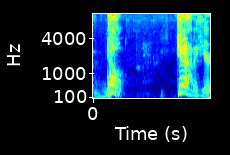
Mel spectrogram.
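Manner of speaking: emphatic mock shooing; acted forceful rejection. Acting out pushing loved ones away.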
